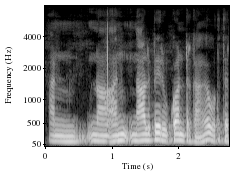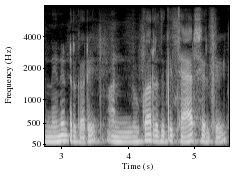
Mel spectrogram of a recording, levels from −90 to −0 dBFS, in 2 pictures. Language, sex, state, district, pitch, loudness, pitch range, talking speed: Tamil, male, Tamil Nadu, Nilgiris, 115 Hz, -18 LUFS, 110-125 Hz, 130 wpm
